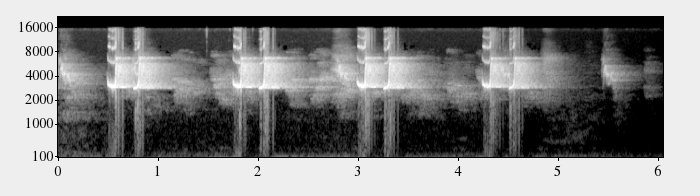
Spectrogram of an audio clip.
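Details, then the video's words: Female rain quail calling in the morning: loud, sharp, high double-noted calls repeated about every 1.2 seconds, four times, then a brief soft note. "Suba ky time py chinga ki awaz/Quail sound"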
